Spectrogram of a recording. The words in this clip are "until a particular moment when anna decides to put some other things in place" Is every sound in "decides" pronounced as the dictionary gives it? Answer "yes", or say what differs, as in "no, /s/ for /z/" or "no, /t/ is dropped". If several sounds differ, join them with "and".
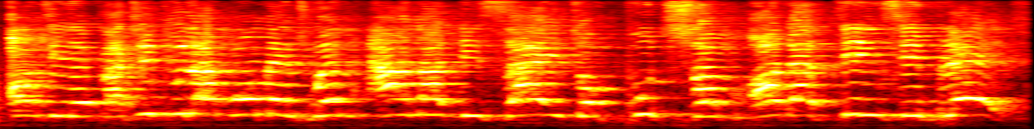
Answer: no, /z/ is dropped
